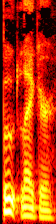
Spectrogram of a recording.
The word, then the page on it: bootlegger: British English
